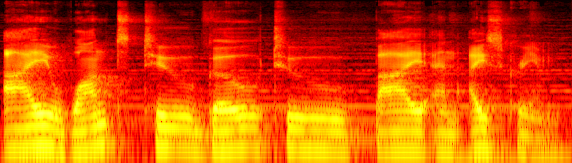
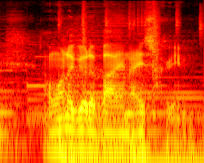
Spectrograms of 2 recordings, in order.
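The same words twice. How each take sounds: First: Each word is pronounced fully and separately. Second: Words are reduced and run together. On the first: The speaker calls it wrong. "non direi mai" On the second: The speaker calls it right.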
